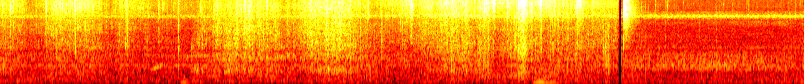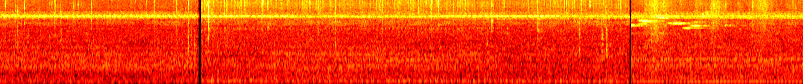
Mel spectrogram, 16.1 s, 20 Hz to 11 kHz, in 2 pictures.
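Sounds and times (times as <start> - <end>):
dry leaves rustling and crackling: 0.0 - 6.5.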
